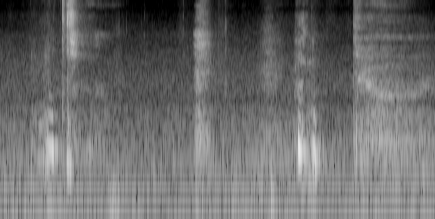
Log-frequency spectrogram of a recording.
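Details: A few sharp sneezes with inward gasps between them, an acted sneezing fit by someone describing a terrible flu with wet sneezes that come despite trying to hold them in.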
